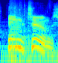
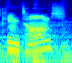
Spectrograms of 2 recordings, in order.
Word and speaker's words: King Tombs: pronouncing my name correctly king tombs 456 uh a lot of people a lot of people call me tom's king toms i can kinda get it but has no one ever spelled tombstone yeah i do my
